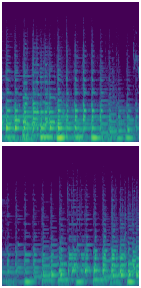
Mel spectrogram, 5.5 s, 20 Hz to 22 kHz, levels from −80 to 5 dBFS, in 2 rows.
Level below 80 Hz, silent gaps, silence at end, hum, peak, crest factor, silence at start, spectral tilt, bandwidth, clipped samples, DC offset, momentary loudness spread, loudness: -44 dBFS; none; 0 s; none; -4 dBFS; 18 dB; 0 s; -8 dB/octave; 9.8 kHz; under 0.1%; under 0.1%; 12 LU; -24 LUFS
